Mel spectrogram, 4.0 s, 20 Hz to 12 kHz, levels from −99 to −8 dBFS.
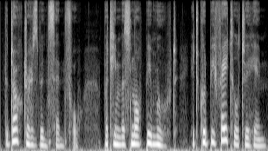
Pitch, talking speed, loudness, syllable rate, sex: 175 Hz, 270 wpm, -18 LUFS, 6.3 syllables/s, female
